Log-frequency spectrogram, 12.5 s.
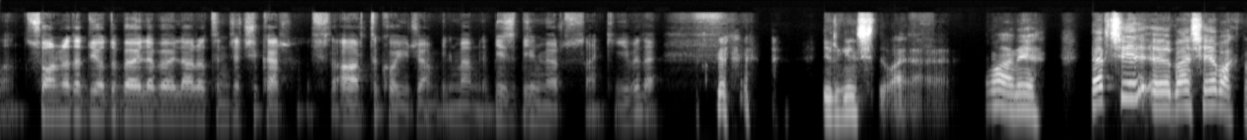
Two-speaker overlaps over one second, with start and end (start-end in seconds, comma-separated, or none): none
